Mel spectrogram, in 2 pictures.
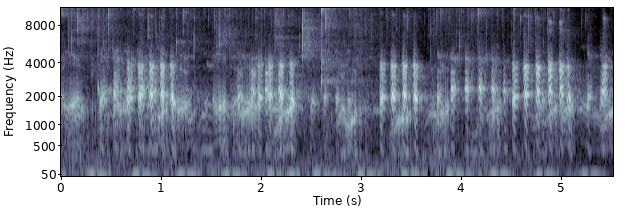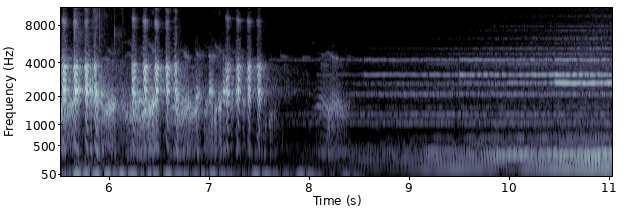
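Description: Frogs croak in a loud, rapid chorus of pulsing, rattling calls that repeat in bursts for several seconds, then stop, leaving a faint steady hum behind.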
